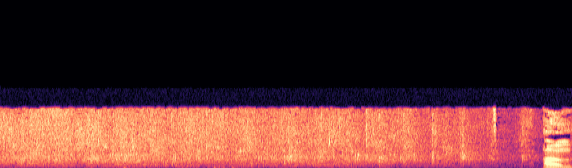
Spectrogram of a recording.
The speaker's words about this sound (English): Come on, why don't you clap your hands for the Word of God?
